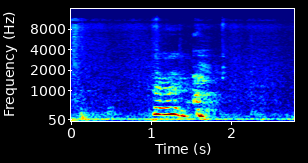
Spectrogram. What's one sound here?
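An elderly woman laughs heartily.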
